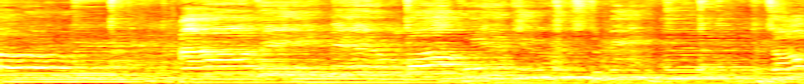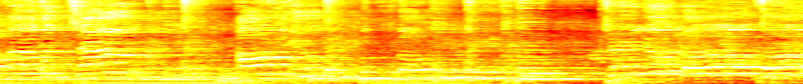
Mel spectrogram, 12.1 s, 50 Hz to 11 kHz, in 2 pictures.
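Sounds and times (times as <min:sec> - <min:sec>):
acoustic guitar: 0:00.0 - 0:12.0
man singing wordless melody: 0:00.0 - 0:12.0.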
